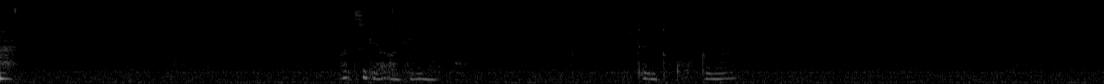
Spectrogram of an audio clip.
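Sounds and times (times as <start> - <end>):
woman's soft voice: 3.4 - 4.7, 6.2 - 7.4.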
